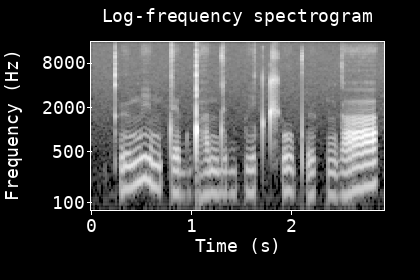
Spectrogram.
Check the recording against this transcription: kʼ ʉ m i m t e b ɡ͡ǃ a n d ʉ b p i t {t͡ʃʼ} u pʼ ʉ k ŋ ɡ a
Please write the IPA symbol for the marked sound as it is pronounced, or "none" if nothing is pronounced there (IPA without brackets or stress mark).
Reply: t͡ʃʼ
